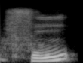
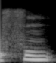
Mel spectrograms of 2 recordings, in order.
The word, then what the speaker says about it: 夫: that is and then foo or foo i guess by itself it pronounced as foo means somebody's husband is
